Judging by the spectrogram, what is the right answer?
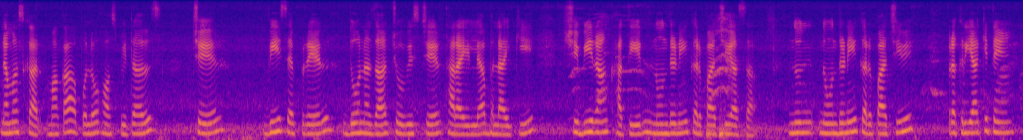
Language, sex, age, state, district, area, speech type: Goan Konkani, female, 30-45, Goa, Salcete, rural, read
